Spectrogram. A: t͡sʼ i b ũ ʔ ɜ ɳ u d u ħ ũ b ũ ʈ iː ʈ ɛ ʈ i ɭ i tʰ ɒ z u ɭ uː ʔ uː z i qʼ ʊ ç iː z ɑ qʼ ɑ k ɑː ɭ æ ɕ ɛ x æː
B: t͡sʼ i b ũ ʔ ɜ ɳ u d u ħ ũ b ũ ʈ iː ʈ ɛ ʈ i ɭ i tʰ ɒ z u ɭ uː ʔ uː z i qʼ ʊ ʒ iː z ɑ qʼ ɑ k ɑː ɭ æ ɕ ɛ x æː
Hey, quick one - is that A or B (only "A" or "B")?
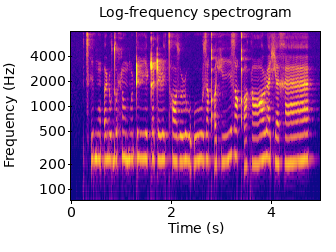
A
